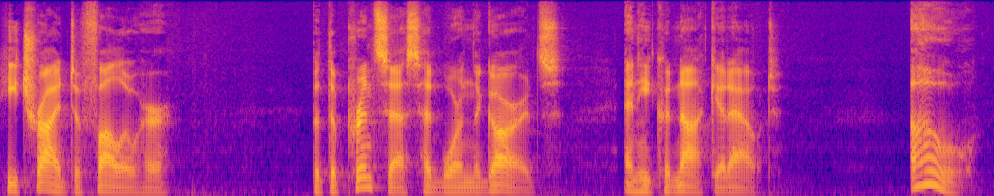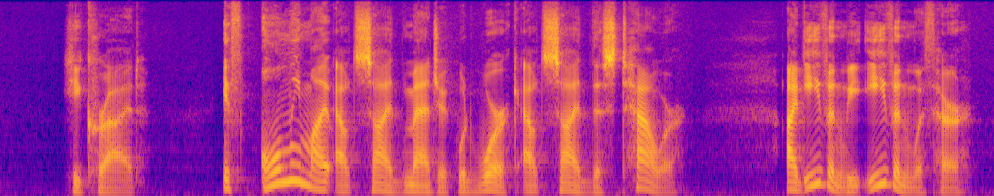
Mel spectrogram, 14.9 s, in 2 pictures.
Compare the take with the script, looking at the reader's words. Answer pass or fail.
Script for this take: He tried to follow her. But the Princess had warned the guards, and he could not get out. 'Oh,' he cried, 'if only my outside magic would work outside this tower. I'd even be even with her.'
pass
